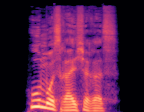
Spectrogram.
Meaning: strong/mixed nominative/accusative neuter singular comparative degree of humusreich
- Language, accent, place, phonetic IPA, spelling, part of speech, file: German, Germany, Berlin, [ˈhuːmʊsˌʁaɪ̯çəʁəs], humusreicheres, adjective, De-humusreicheres.ogg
